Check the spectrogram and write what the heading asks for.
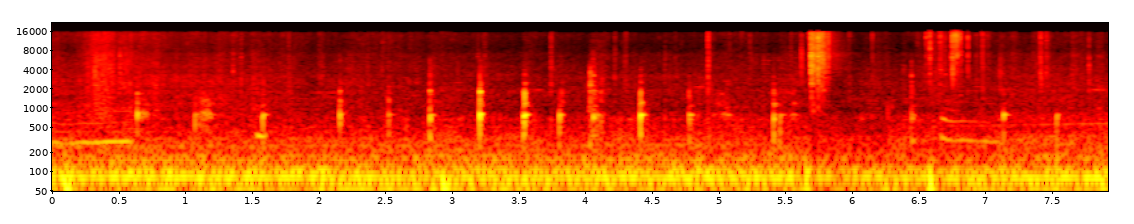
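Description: Omelette frying in a pan over a wood fire: scattered small crackles and ticks, about three or four a second in the middle stretch, over a steady low hum.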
